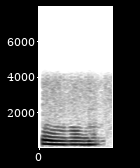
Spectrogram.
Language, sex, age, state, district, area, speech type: Assamese, female, 60+, Assam, Dibrugarh, rural, conversation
